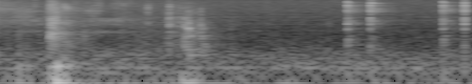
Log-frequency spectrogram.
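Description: A few separate, faint keystrokes on a computer keyboard as numbers are typed into a field.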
